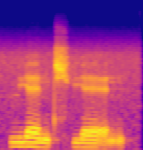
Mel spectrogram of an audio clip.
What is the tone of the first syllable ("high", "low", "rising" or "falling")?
falling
